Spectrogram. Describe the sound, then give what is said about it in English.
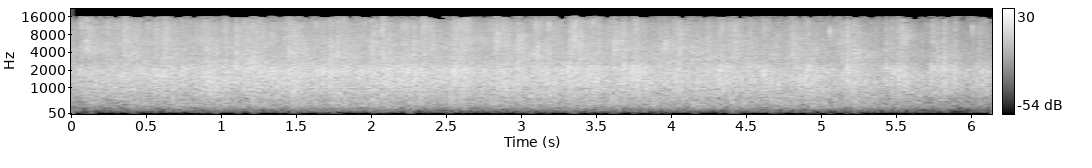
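A church audience applauds a visiting pastor and choir with loud, steady clapping that holds an even level for the whole stretch, with no voices above it. “Let's give them all a big round of applause for”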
